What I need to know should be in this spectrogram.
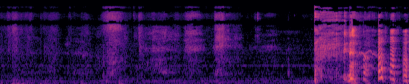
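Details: A girl who says she still has a cough from being ill, coughing while doing gymnastics at home: after quiet room sounds, a quick run of several harsh coughs.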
